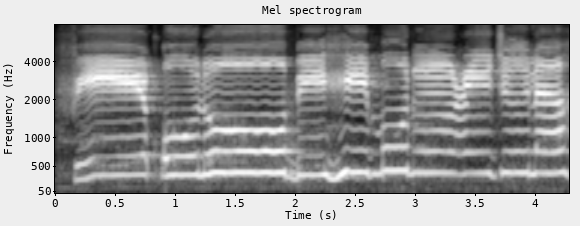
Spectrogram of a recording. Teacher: قاف موٹے حروف میں سے ہے، پر کر کے پڑھنا ہے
